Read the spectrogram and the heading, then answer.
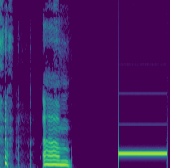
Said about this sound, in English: Can we beep this? Yes. Of course.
